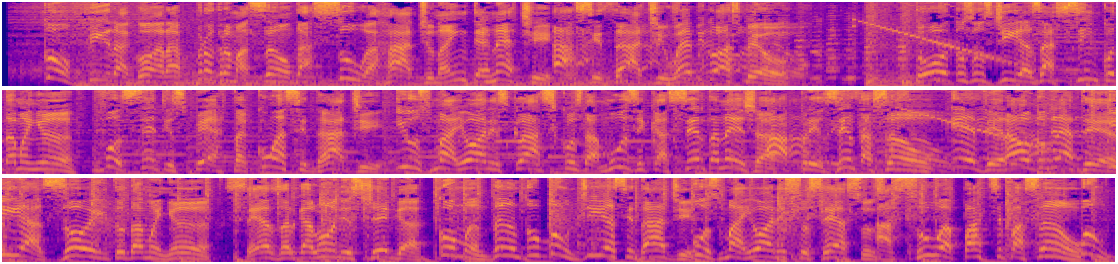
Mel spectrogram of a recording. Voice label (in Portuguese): vinhetao progrmacao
